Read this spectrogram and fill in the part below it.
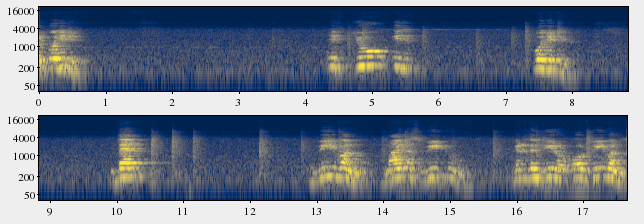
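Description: An elderly man speaks calmly and clearly, as if explaining, close by.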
